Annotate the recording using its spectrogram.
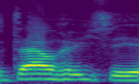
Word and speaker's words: Dalhousie: You also have another one, and forgive me for pronunciation, but Dalhousie, is that how you pronounce it? – Okay. I don't know if you should take my pronunciation as to be honest, but yeah, Dalhousie. So Dalhousie is our second project.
